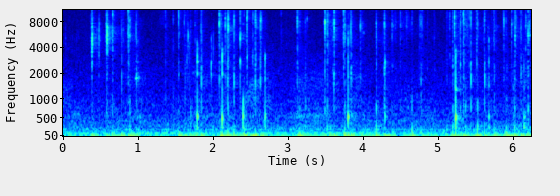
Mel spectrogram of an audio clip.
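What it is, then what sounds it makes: Plastic computer keyboard. Long manicured nails and fingertips rapidly tap the plastic keys of a thin, solid white and silver computer keyboard lit purple. The result is a stream of sharp, bright clicks that stop quickly, over a steady low hum.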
